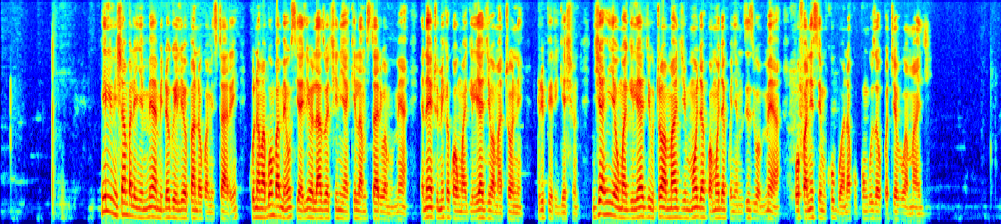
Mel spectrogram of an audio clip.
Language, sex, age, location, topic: Swahili, male, 18-24, Nairobi, agriculture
